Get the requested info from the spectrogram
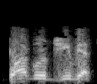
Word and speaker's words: Blagojevich: That's how you pronounce it, Blagojevich.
